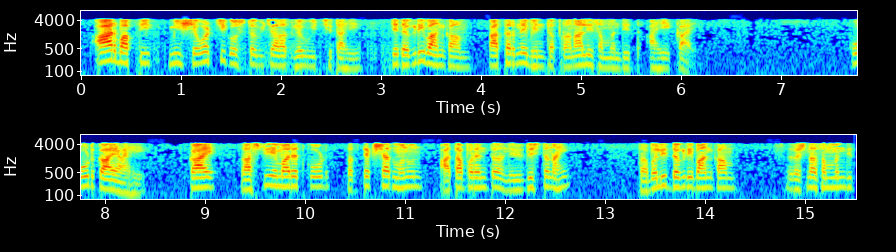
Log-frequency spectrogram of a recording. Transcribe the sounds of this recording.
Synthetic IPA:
a̰ɾbab̚t̪iːt̪miːɕeʋəʈ̚t͡ɕiːɡosʈ̪əʋit͡ɕaɾat̪ɡʱeũːʋitt͡ɕʰit̪aɦed͡ʑed̪əɡɽiːband̪kamkat̪əɾnebʱint̪əpɾəɽ̃aliːsəmbənd̪ʱit̪a̰ɦeka̰j | koɽkajaɦḛ | kajɾaʂʈɾijəemaɾjət̪koɽpɾət̪jəkʂat̪m̤əɽ̃uːna̰t̪apəɾjənt̪əniɾd̪iʂʈənaɦi | pɾəbəlit̪̚d̪əɡɽiːband̪kam | ɾət͡ɕnasəmbənd̪ʱit̪

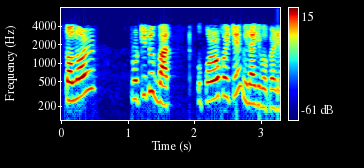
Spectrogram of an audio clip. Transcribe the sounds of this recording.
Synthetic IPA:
tɔlɔɹ | pɹotitʊbat | upɔɹɔɹxojtɛmilajdibɔpaɹɛ

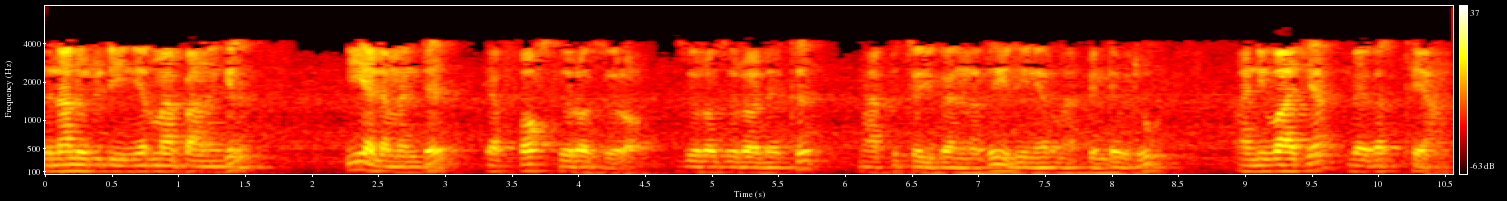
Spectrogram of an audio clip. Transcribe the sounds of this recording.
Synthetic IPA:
ɐðinaːlo̞ɾuliːnjɐrmaːpːaːɳe̞ŋɡil | iːelɐmendɨ | e̞fo̞ːfsuːro̞ːd͡ʑiːro̞̰ːd͡ʑuːro̞ːd͡ʑuːro̞ːile̞ːkːɨ | maːpːɨt͡ɕe̞jːuɣɐenːɐðɨiːliːnjɐrmaːpːinde̞o̞ɾu | ɐniʋaːdjɐʋjeʋɐst̪ʰɐja̰ːɳɨ̰

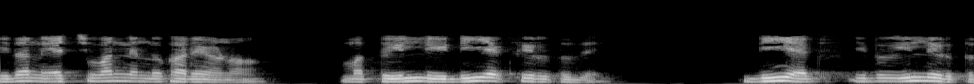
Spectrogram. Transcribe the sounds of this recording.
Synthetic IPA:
id̪ɐnːuet͡ʃːʋɐne̞nd̪ukaːɾɐjɐɳɐ̰ | mɐt̪ːuilːiɖiːeksiɾut̪ːɐd̪ḛ | ɖiːeksid̪uilːɾut̪ːɐe

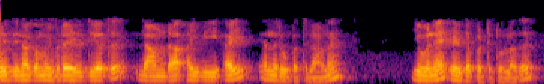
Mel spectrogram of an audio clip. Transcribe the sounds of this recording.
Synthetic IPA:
ɻid̪inɐɣɐmiʋiɽe̞ːɻuðijɐðɨlaːmɖɐʔɐjʋiʔɐje̞nːɐɾuːbɐt̪ːilaːɳɨ | juːneʔeɻuðɐpːe̞ʈːiʈːuɭːɐðɨ

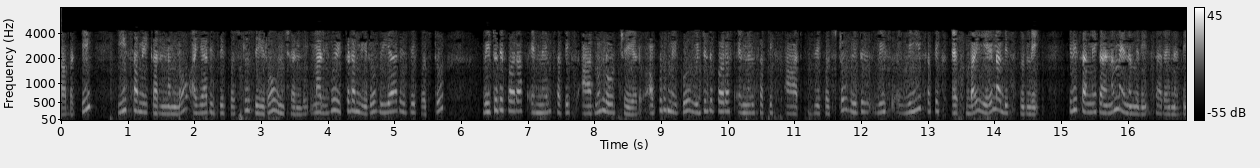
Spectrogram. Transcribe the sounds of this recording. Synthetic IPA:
aːbɐʈːi | iːsɐmiːkɐɾɐɳɐmlo̞ːʔɐjaːɾid͡ʒiːkosʈud͡ʒiːɾo̞ːuɲt͡ʃɐɳɖimɐɾijuikːɐɽɐmiːɾuʋiːaːɾid͡ʒikosʈu | ʋiʈud̪ipoɾaːpʰenːelsɐpʰiksaːɾnulo̞ːɖ̚t͡ʃɛːjaːɾṵɐpːuɽumiːkuʋiʈud̪ipɐɾaːpʰenːelsɐpʰiksaːɾiziːkosʈuʋiʈʋiʋisɐpʰiksesbɐjeːlɐbʱist̪und̪i | id̪isɐmiːkɐɾɐɳɐmɛjnɐmid̪isɐɾɐjnɐd̪i

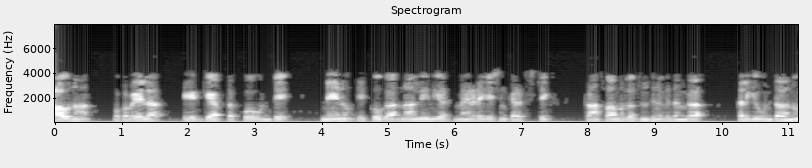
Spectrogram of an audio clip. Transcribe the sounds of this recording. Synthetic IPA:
aːwunɐ | ɔkɐʋɛːɭɐ | eːʈ̚ɡjaːp̚t̪ɐkːoːuɳʈe̞ː | ne̞ːnu | ekːuʋɐɡaːnaːnliːnijɐɾmaːnɐɽɐɡeːʂɐnkɐɾɐkʈːɐɾisʈiks | ʈɾaːnspʰaːɾmɐnlo̞ːt͡ʃuːsinɐʋid̪ʱɐŋɡaː | kɐliɡiuɳʈaːnu

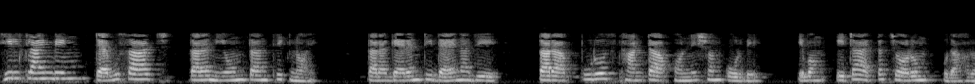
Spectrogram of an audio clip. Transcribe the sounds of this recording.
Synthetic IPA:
hilklajmbiŋʈɛbusaɾd͡ʑt̪aɾanijomt̪ant̪ɾiknɔe | t̪aɾaɡɛɾaɳʈid̪ɛenad͡ʑe | t̪aɾapuɾost̪ʰanʈaʔɔnːeʃonkoɾbe | eboŋeʈaɛk̚ʈat͡ɕɔɾomud̪aɦaɾon

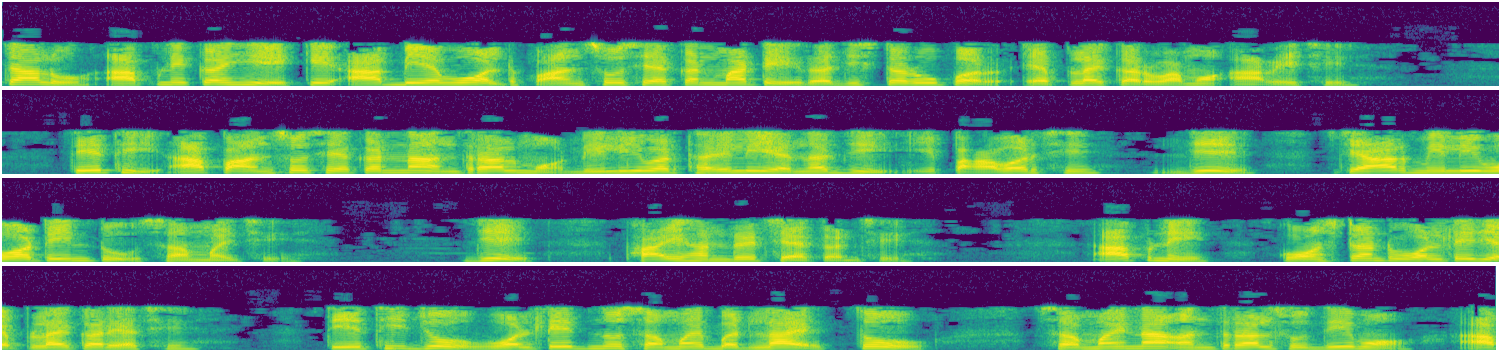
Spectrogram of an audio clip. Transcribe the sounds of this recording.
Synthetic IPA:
t͡ʃaloapnekəɦijekeʔabeʋɔlʈpã̰nsosɛkəɳɖmaʈeɾəd͡ʒisʈəɾupə̰ɾɛplajkəɾʋamãʔa̰ʋḛt͡ʃʰe | t̪et̪ʰiʔa̰pãnsosɛkəɳɖnaənt̪ɾalmã̰ɖiliʋəɾt̪ʰəelienəɾd͡ʒiepaʋəɾt͡ʃʰe | d͡ʒe | t͡ʃaɾmiliʋɔʈɪnʈṵsəməjt͡ʃʰḛ | d͡ʒe | pʰajʋɦəɳɖɾeɖsɛkə̰ɳɖt͡ʃʰḛ | a̰pne | kɔ̃nsʈəɳʈʋɔlʈed͡ʒɛplajkəɾjat͡ʃʰe | t̪et̪ʰid͡ʒoʋɔlʈed͡ʒnosəməjbəd̪ʱlajt̪o | səməjnaʔənt̪ɾalsud̪ʱimã̰ | a̰

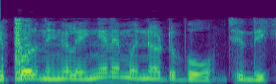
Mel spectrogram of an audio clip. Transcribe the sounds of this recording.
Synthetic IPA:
ipːo̞ːɭniŋːɐɭe̞ŋːɐne̞munːoːʈːɨpoːɣumt͡ɕind̪ʱikʲː

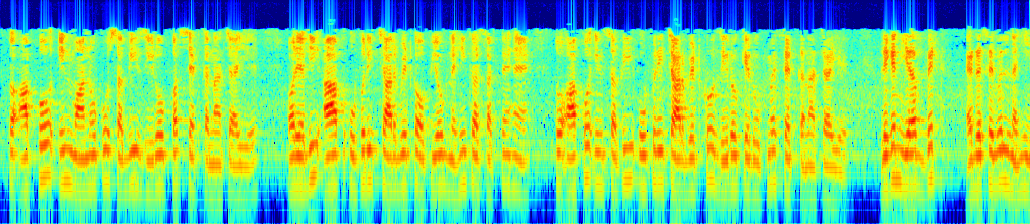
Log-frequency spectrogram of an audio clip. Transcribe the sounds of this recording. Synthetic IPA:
t̪oʔaːp̚koʔɪnmaːnõkosɐbʱiziːɾopɐɾsɛːʈkɐɾnat͡ʃaːɦie | ɔːɾjɐd̪iʔaːpuːpɾit͡ʃaːɾbɪʈkaʊpjoːɡnɐɦĩkɐɾsɐk̚t̪eɦɛ̃ | t̪oʔaːp̚koʔɪnsɐbʱiʔuːpɾit͡ʃaːɾbɪʈkoziːɾokeɾuːpmẽsɛːʈkɐɾnat͡ʃaːɦieː | leːkɪnjɐbɪʈ | ɛːɖɾeseːbəlnɐɦĩ

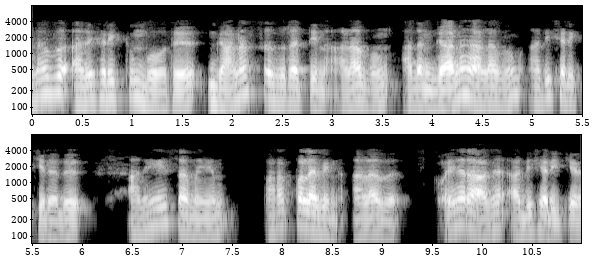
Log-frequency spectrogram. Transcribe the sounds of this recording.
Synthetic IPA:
ɐɭɐʋɯʔɐðɪɣɐɾɪkːɯmpoːðɯɡɐɳɐsɐðɯɾɐt̪ːɪnɐ̰ɭɐʋɯmʔɐ̰ðɐnɡɐnɐːɭɐʋɯmɐðɪɣɐɾɪkːɪrɐðɯ | ʔɐðeːsɐmɐjɐm | pɐɾɐpːɐɭɐʋɪnɐɭɐʋɯ | kɔ̰jɐɾaːɣɐʔɐðɪɣɐɾɪkːɪrɐ

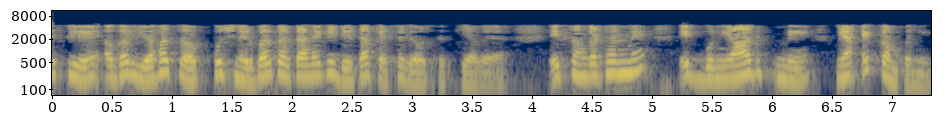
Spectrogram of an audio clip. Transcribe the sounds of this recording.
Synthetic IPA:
ɪslieʔɐɡəɾjɐɦsɐb̚kʊt͡ʃʰnɪɾbʱəɾkɐɾt̪aɦɛkiɖeːʈakɛːseʋjɐʋəst̪ʰɪt̪̚kijaɡɐja̰ɦɛ | eːksɐ̃ŋɡəʈʰənmẽeːk̚bʊnijaːd̪mẽ | jaʔeːkːɐ̃mpəni

